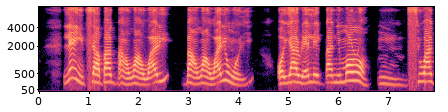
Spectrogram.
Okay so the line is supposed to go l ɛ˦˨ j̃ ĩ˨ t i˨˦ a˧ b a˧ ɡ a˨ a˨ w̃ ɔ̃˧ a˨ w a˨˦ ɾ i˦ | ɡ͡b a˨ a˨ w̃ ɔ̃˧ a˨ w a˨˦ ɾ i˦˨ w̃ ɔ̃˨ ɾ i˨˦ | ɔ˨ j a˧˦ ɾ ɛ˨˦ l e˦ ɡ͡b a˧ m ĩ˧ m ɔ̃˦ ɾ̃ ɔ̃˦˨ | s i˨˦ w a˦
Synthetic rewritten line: l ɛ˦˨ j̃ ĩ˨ t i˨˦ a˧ b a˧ ɡ͡b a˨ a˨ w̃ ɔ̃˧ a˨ w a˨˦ ɾ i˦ | ɡ͡b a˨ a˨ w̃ ɔ̃˧ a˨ w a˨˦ ɾ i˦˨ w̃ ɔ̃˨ ɾ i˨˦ | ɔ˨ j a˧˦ ɾ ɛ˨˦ l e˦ ɡ͡b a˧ n ĩ˧ m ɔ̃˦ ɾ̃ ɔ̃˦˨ | s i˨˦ w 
